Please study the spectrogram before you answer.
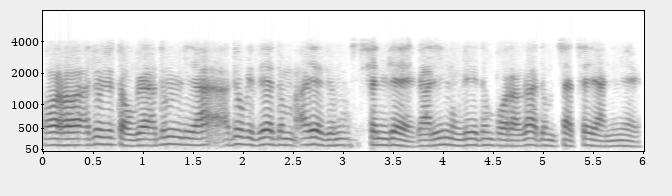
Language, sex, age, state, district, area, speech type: Manipuri, male, 45-60, Manipur, Imphal East, rural, conversation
